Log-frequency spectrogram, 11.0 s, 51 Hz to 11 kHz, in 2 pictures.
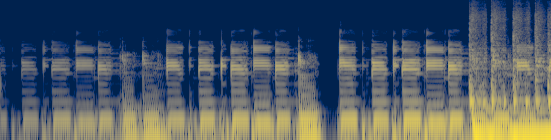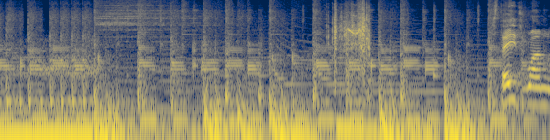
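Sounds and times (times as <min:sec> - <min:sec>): instrumental background music: 0:04.7 - 0:11.0.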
